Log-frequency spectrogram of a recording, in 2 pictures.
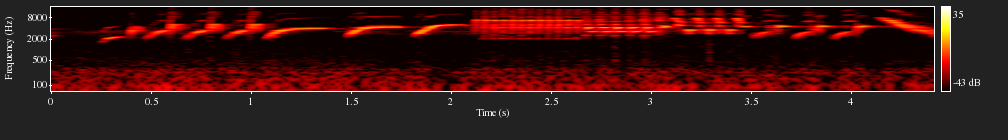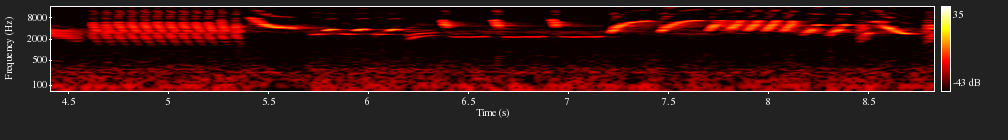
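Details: European goldfinch singing a fast, varied song: rising whistled notes in quick succession, then dense buzzy bursts and rapid trills, more rising notes and twittering runs, with almost no pauses.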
